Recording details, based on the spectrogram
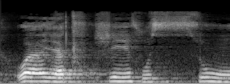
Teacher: wa yakshifus su, ada bunyi u sikit. Maksudnya kita jelaskan hamzah yang terakhir. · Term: hukum nabar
